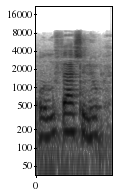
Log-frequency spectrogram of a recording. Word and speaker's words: Olu Fashanu: go a player who I think, even with Olu Fashanu being on the board, that's how you pronounce his name now, Olu Fashanu, even with Olu Fashanu being on the board at 10, or if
